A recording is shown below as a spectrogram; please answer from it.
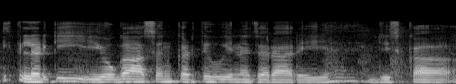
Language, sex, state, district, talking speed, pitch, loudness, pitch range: Hindi, male, Chhattisgarh, Raipur, 145 wpm, 115 Hz, -18 LUFS, 110-125 Hz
